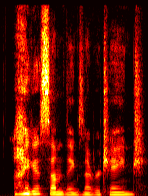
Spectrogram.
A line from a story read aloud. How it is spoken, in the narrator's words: I said with a sigh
